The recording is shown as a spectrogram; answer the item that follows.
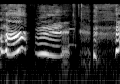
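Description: A boy's high-pitched mock wail: two drawn-out, wavering cries, the second falling in pitch and ending about a second and a half in.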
